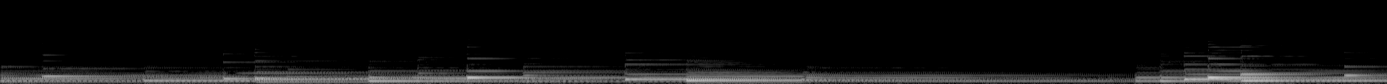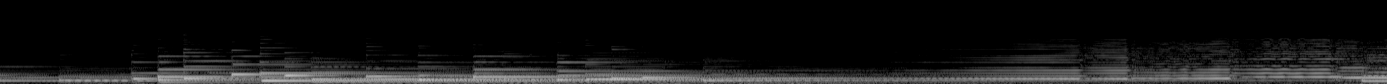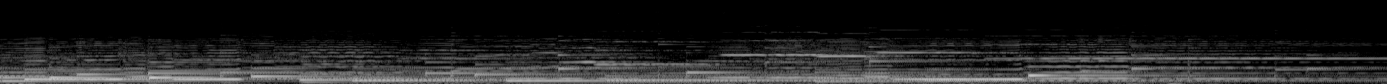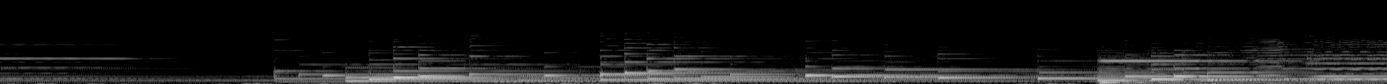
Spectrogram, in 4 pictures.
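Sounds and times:
harp concerto lullaby: 0.0 - 55.4.

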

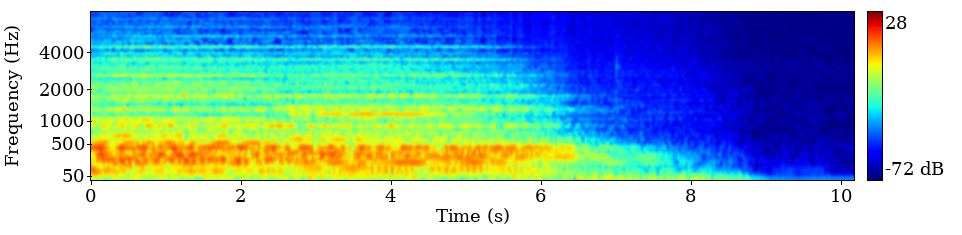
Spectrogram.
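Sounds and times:
symphony orchestra playing an orchestral arrangement: 0.0 - 7.0.

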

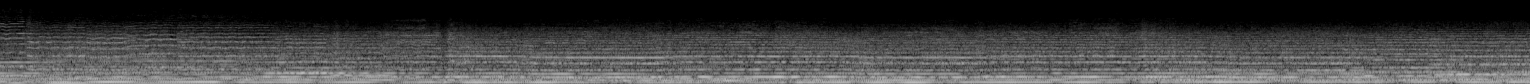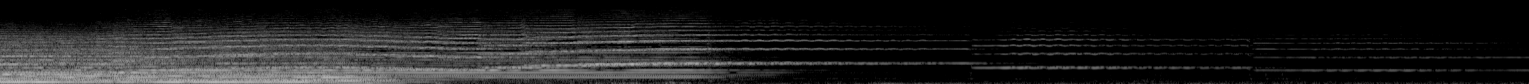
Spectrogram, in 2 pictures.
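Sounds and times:
orchestra playing: 0.0 - 22.8
solo violin: 0.0 - 30.5.

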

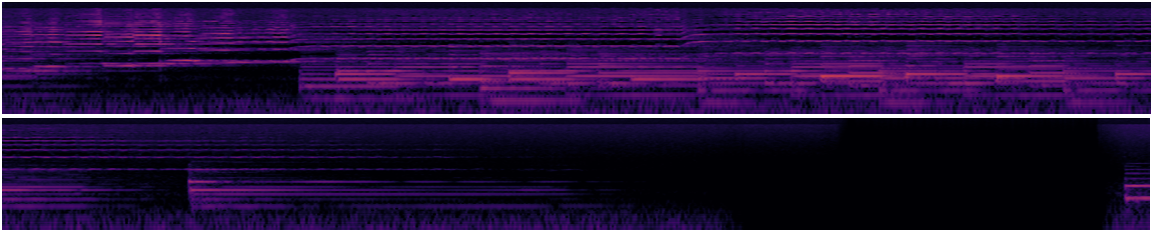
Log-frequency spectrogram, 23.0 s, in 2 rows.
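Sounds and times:
violin: 0.0 - 16.9
piano: 0.0 - 18.7, 22.6 - 22.9.

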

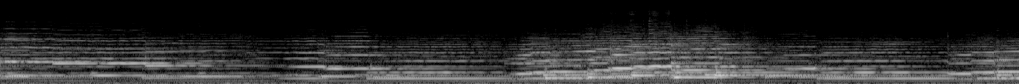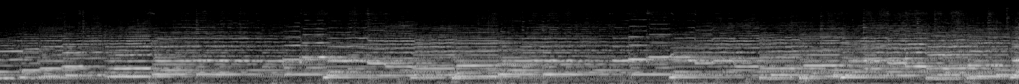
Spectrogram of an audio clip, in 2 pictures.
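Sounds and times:
sonatina for flute viola and harp: 0.0 - 20.3.

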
